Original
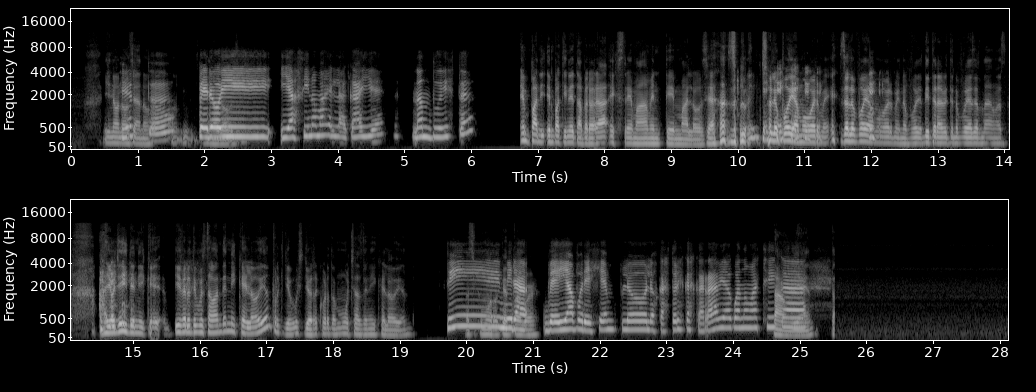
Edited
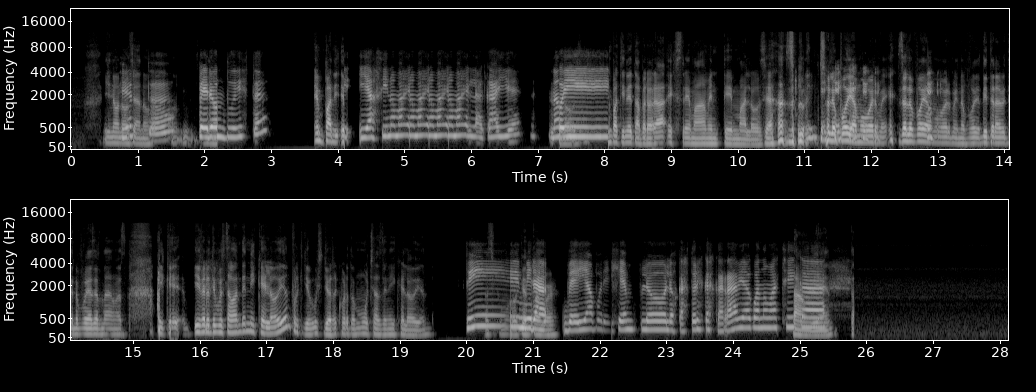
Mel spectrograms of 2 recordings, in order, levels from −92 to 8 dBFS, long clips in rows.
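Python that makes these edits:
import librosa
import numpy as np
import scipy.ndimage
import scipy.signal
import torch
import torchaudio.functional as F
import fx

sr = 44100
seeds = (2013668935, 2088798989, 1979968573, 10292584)

y = fx.edit(x, sr, fx.swap(start_s=2.19, length_s=0.73, other_s=5.28, other_length_s=1.91),
    fx.repeat(start_s=3.61, length_s=0.29, count=4),
    fx.cut(start_s=14.53, length_s=0.58),
    fx.fade_out_to(start_s=19.96, length_s=0.41, floor_db=-20.0),
    fx.fade_out_span(start_s=21.02, length_s=0.87), tone=tone)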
